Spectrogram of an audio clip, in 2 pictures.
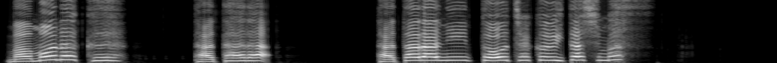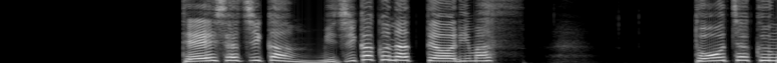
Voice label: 茂木方向 多田罗站抵达前 广播, 车内广播; 万冈铁路车内广播

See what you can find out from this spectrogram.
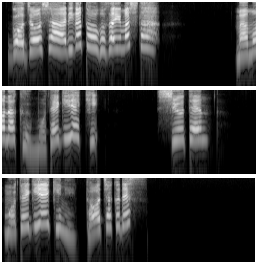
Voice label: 真岡站抵達前 廣播, 鐵路社内放送; 萬岡鐵路社内放送

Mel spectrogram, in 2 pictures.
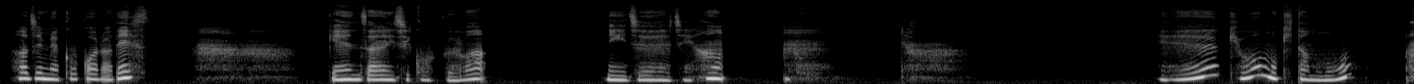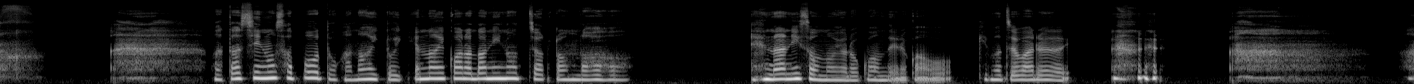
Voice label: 言语挑逗; 面向抖M绅士的言语挑逗; 无修音ver.

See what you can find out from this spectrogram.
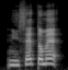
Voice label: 第2组, 女生; 俺娘

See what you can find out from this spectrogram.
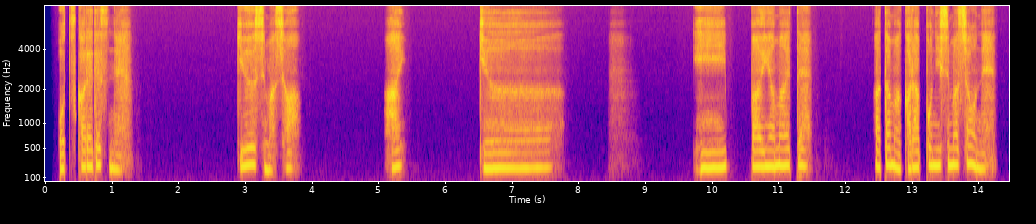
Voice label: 辛苦了。我们来抱抱吧, 闹钟音频

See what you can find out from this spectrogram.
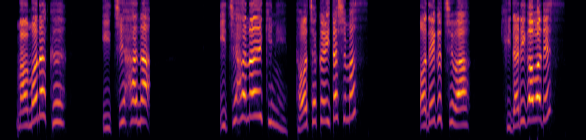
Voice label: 市塙站抵達前 廣播, 萬岡鐵路社内放送; 真岡方向

